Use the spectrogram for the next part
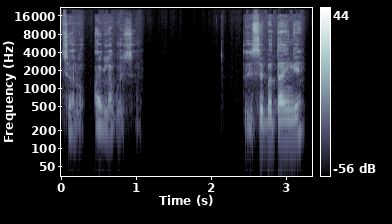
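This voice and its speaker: A man's voice: fairly low pitch, expressive, unhurried, mellow. A man teaching an exam-prep grammar lesson, who asks a question and then answers it himself, calling his students bhaiya and beta.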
